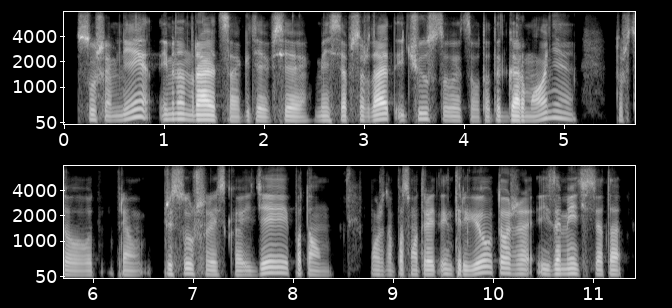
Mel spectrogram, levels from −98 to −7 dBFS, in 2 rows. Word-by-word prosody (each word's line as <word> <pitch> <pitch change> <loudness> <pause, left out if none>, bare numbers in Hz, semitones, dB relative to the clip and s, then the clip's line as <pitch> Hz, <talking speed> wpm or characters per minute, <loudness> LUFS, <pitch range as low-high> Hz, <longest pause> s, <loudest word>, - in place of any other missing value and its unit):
Слушай, 125 -3 +3
мне 155 - +2
именно 140 +2 +1
нравится, 125 -5 +6
где 105 -2 -4
все 105 -1 +2
вместе 115 +1 -2
обсуждают, 120 +5 +4
и 125 - -6
чувствуется 115 -7 -3
вот 100 - -9
эта 100 +2 -5
гармония, 135 +9 +1 0.4
то - - -10
что 105 -2 -4
вот 100 0 -8 0.2
прям 105 -2 -6 0.2
прислушаясь 120 -3 -1
к - - -17
а, 105 0 -3
идее, 145 +7 +1
потом 100 -6 -6 0.4
можно 110 -1 -7
посмотреть 115 0 -1
интервью 125 +5 -1
тоже 130 -4 0
и 125 - -5
заметить 125 +1 -1
это. 115 -1 -1
115 Hz, 150 wpm, -26 LUFS, 110-130 Hz, 0.4 s, нравится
